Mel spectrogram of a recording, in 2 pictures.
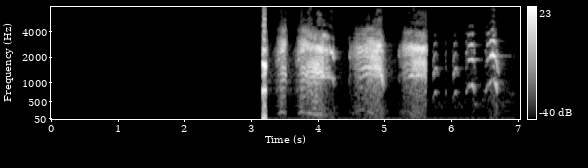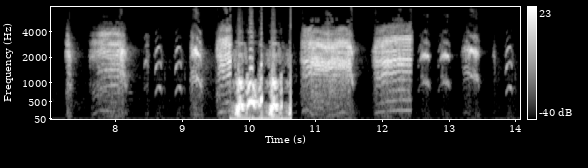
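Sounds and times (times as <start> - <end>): monkey screeching: 6.3 - 14.0
monkey chirping: 8.5 - 10.6.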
